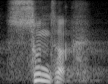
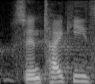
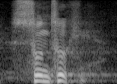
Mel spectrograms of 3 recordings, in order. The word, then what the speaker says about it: Syntyche: He says in this next portion, he says, I beseech Euodias, and I beseech, and that word is pronounced Suntuk. Just so you know, many of you have read that over in Syntyche, Syntyche. It's pronounced in the Greek, Suntuki. Euodias and Suntuki, however you say it, that they be of the same mind in the Lord.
